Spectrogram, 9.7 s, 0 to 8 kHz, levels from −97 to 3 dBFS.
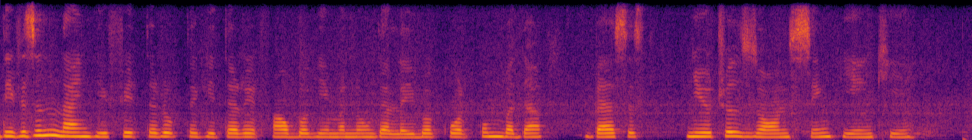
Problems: constant background noise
